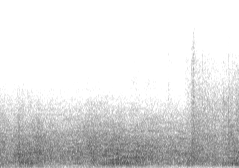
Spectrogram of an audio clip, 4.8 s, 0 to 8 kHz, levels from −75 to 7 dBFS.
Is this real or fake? fake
